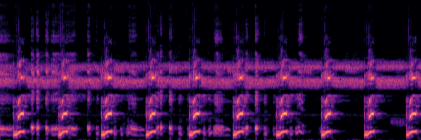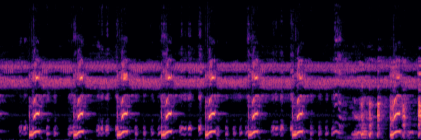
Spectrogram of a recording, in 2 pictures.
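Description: Calls of a white-breasted waterhen (ruak-ruak), a short upward-sweeping 'kwak' repeated very evenly about two and a half times a second, over a steady high-pitched whine.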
